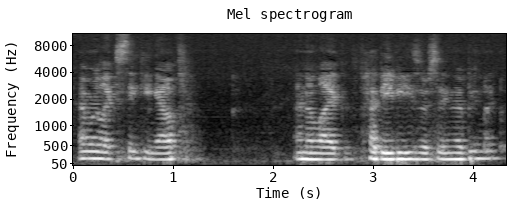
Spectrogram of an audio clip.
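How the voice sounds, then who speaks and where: A woman's voice: sits low, flat delivery, brisk, dark tone, echoey room, distant mic, muffled recording. A young woman doing a stand-up comedy set in a chatty, self-mocking way, full of "like" asides. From Iranian-American. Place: comedy club stage.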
